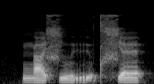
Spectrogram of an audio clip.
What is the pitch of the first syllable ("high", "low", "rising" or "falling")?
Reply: low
